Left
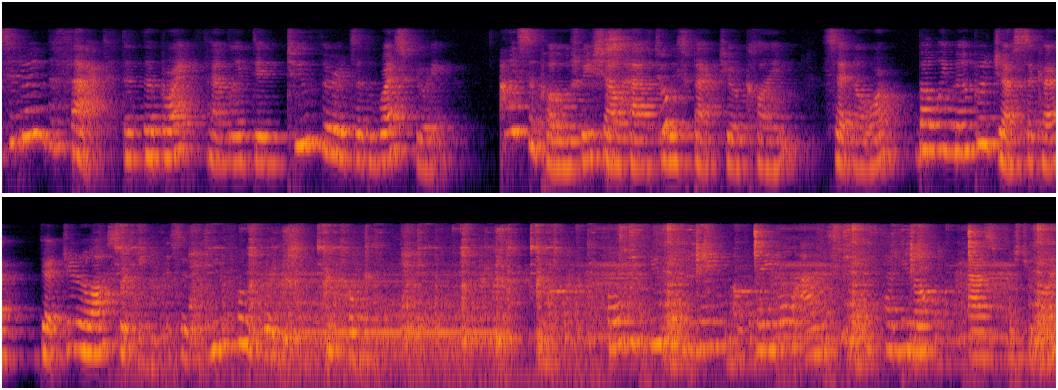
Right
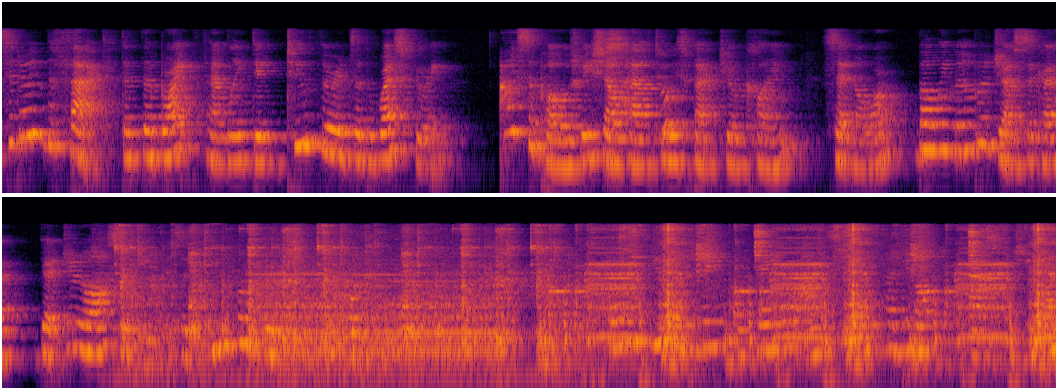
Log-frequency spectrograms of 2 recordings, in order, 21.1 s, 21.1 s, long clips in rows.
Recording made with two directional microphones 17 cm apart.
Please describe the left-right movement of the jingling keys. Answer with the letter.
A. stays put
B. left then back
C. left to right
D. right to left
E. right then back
D.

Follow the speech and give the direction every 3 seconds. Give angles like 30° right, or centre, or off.
50° right, 20° right, centre, 20° left, 30° left, 40° left, 40° left.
